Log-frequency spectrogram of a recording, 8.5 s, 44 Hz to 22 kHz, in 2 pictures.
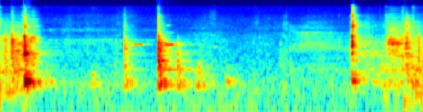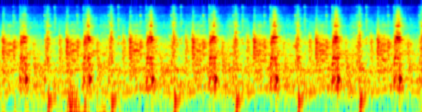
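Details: Super 12 hydro small engine, cold start, possibly never fueled; owner suspects empty tank or needs more throttle. Steady ratcheting churn about 150 turns a minute, never fires: cranks but won't start, cause unconfirmed.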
